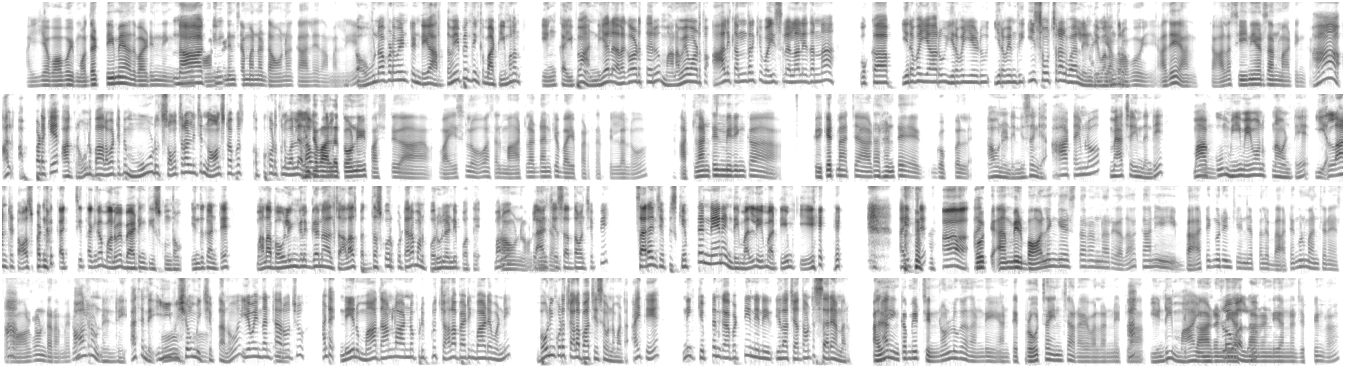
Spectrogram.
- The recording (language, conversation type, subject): Telugu, podcast, నువ్వు చిన్నప్పుడే ఆసక్తిగా నేర్చుకుని ఆడడం మొదలుపెట్టిన క్రీడ ఏదైనా ఉందా?
- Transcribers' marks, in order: other background noise; in English: "టీమ్"; in English: "గ్రౌండ్"; in English: "నాన్ స్టాప్‌గా"; in English: "క్రికెట్"; giggle; in English: "టాస్"; giggle; in English: "బ్యాటింగ్"; in English: "స్కోర్"; in English: "ప్లాన్"; in English: "కెప్టెన్"; in English: "టీమ్‌కి"; chuckle; in English: "బౌలింగ్"; in English: "బ్యాటింగ్"; in English: "బ్యాటింగ్"; in English: "ఆల్"; in English: "బ్యాటింగ్"; in English: "బౌలింగ్"; in English: "కెప్టెన్"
